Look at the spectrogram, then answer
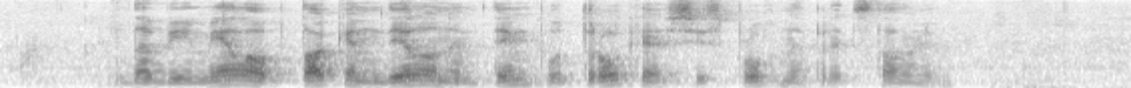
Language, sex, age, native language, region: Slovenian, male, 12-17, Slovenian, Drava region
